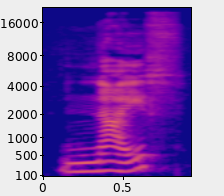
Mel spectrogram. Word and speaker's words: knife: with the silent w knife with the silent K right with the silent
